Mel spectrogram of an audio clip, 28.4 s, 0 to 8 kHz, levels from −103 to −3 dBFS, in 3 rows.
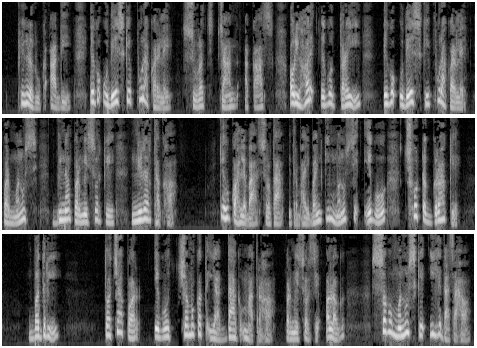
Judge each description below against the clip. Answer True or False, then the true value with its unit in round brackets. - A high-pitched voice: False (175 Hz)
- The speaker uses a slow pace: True (120 wpm)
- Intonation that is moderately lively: False (8.5 semitones)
